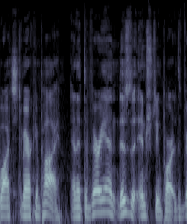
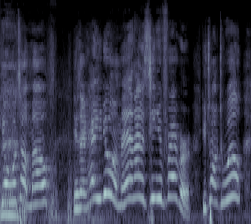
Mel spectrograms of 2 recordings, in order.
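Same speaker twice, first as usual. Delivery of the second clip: much higher, eager catching-up; excited greeting. Retold or imitated. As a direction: greet an old friend with delight.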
